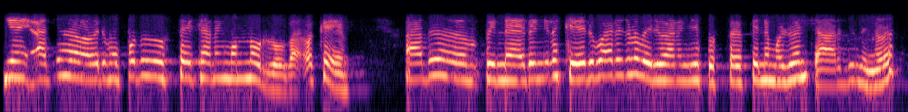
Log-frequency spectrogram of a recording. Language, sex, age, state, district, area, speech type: Malayalam, female, 60+, Kerala, Kollam, rural, conversation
